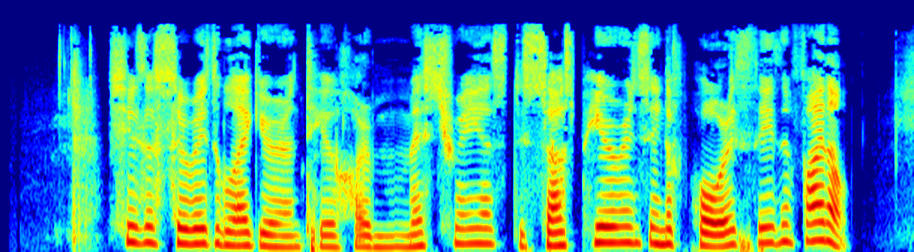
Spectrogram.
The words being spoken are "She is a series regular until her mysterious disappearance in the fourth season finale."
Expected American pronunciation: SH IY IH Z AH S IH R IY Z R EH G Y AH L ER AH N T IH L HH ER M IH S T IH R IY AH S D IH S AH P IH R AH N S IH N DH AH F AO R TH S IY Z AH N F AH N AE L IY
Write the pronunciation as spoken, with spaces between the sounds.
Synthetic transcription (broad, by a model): SH IY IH Z AH S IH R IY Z L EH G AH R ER AH N T IH L HH ER M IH S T R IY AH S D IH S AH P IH R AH N S IH N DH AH F AO R TH S IY Z AH N F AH N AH L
